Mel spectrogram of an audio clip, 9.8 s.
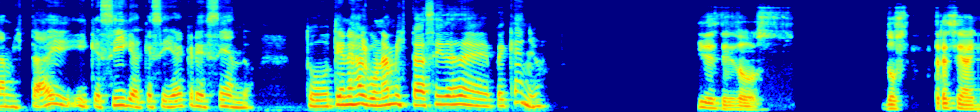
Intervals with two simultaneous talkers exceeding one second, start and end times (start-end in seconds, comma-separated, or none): none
